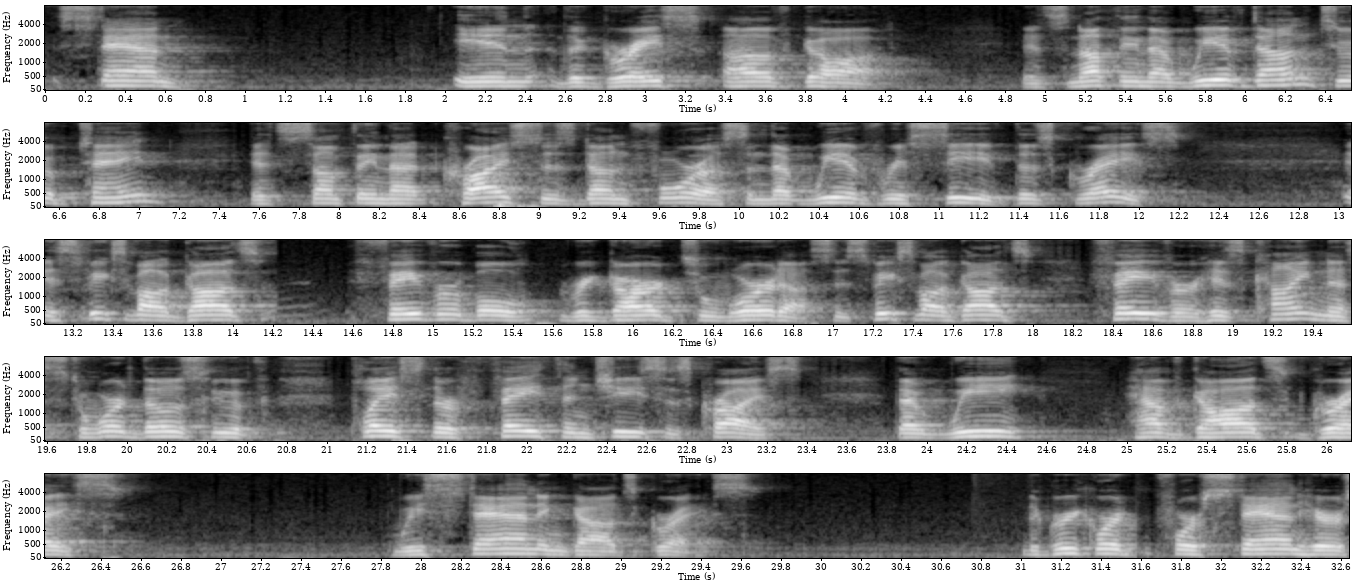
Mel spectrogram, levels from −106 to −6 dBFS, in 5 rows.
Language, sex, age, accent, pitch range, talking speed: English, male, 50-69, American, 145-170 Hz, 130 wpm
